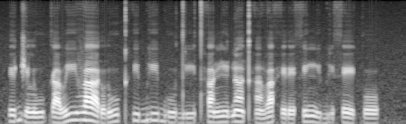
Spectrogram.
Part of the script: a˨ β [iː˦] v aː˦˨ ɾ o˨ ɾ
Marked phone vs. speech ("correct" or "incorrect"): correct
